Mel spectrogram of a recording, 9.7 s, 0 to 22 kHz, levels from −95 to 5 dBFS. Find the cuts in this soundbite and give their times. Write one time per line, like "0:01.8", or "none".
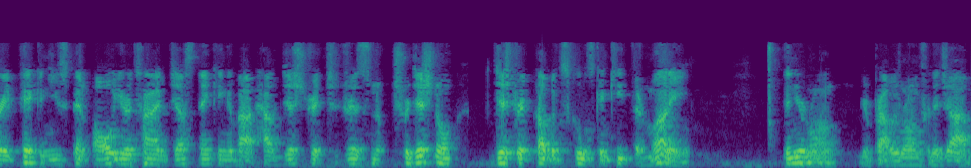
0:04.7

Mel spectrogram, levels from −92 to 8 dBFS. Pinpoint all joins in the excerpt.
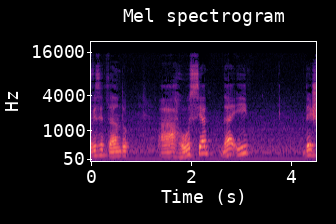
none

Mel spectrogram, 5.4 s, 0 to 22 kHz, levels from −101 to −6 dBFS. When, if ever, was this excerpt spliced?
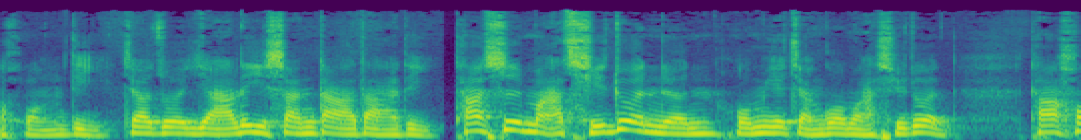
0:02.2

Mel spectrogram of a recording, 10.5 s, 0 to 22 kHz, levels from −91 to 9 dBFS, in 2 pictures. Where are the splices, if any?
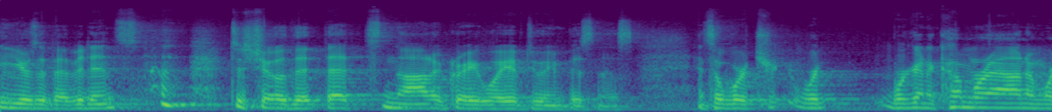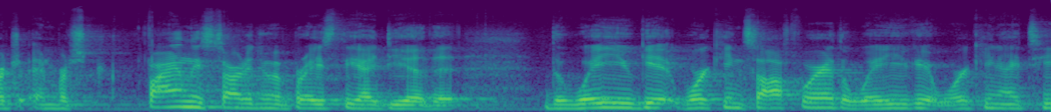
none

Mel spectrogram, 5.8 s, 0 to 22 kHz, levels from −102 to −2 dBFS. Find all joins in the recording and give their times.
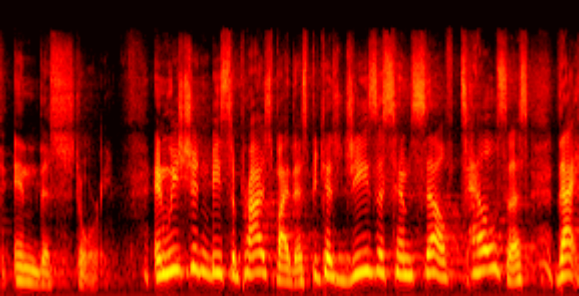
none

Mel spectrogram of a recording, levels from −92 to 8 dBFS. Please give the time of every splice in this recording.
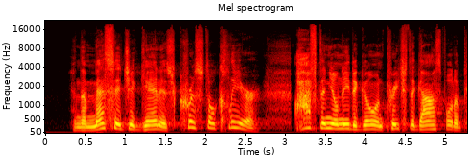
0:03.1

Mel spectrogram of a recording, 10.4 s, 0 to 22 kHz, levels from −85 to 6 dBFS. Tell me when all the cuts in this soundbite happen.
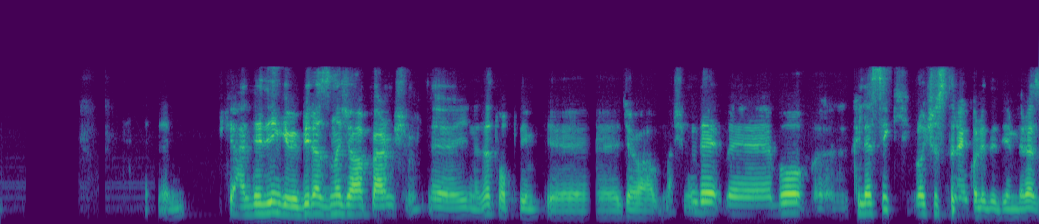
0:01.5

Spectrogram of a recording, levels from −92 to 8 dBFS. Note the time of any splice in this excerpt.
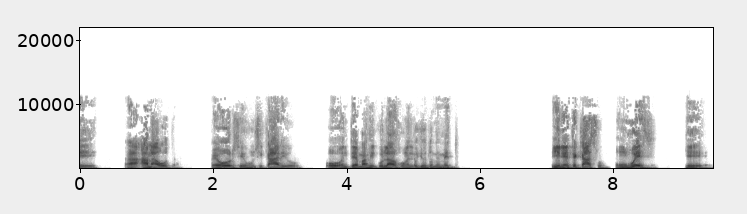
0:01.1
0:05.0
0:07.9

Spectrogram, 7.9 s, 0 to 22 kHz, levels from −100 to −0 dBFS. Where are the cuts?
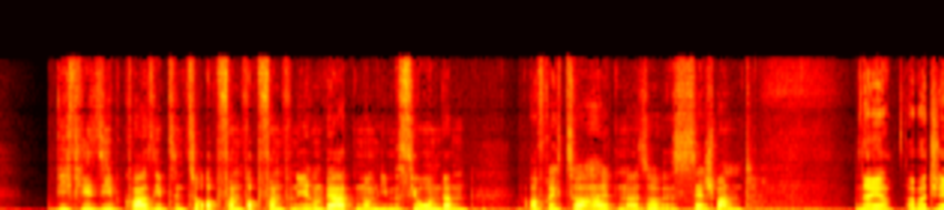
0:01.4
0:02.0

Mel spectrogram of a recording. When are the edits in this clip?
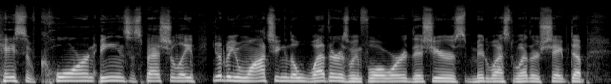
0:01.0
0:02.1
0:03.6

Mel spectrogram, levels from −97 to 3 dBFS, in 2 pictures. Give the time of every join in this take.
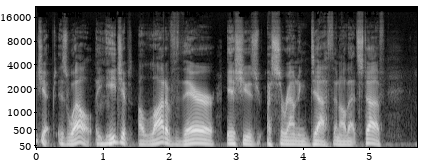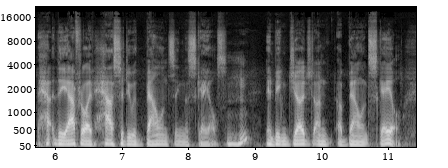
0:02.8

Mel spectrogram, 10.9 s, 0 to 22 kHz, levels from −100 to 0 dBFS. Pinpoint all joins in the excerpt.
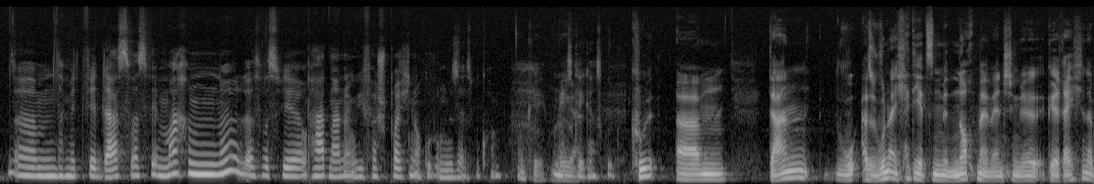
0:03.1
0:06.3

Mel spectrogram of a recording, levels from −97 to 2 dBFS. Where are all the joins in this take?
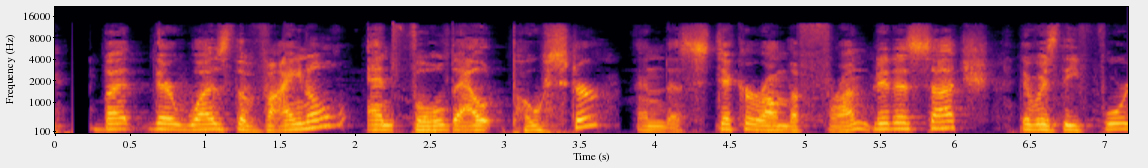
0:02.2
0:05.5

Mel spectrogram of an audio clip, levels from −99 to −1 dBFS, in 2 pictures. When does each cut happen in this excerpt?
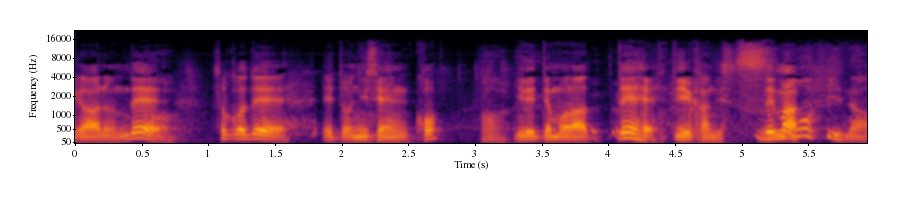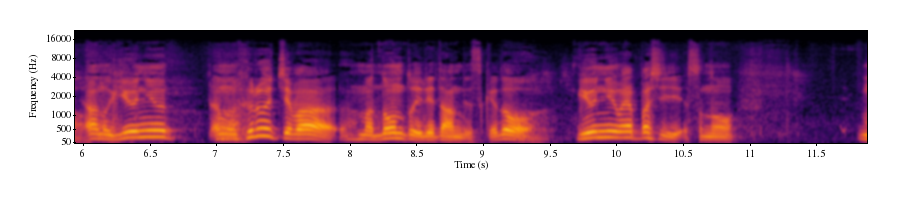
none

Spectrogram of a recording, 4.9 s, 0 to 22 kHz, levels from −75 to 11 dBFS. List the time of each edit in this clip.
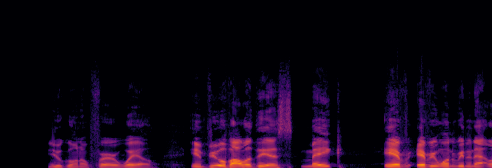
none

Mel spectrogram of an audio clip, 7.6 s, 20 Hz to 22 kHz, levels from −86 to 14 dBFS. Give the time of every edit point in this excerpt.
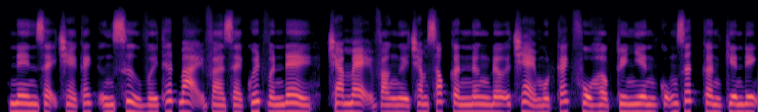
0:03.2

